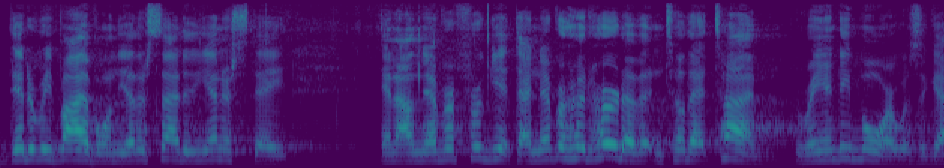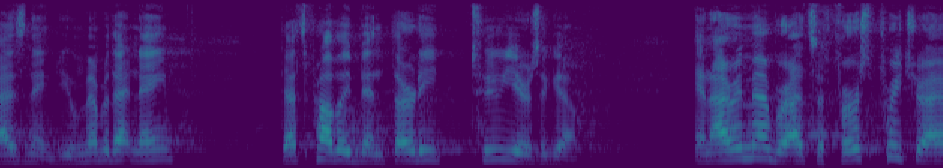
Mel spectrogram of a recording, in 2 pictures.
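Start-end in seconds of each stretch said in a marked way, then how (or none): none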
